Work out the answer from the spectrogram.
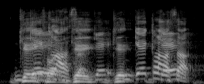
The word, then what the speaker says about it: G-Klasse: But they almost say it like gay. Gay-Klasse.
